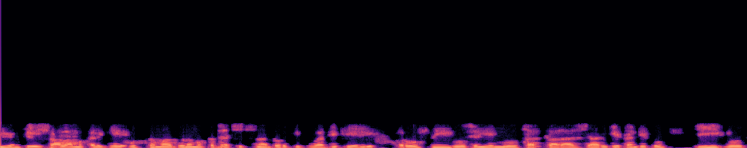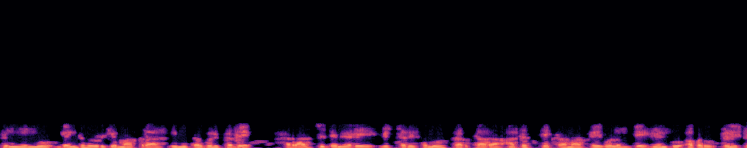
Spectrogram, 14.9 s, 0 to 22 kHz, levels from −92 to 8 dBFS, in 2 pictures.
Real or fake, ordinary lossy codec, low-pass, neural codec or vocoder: fake; none; 3.6 kHz; codec, 44.1 kHz, 7.8 kbps, Pupu-Codec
